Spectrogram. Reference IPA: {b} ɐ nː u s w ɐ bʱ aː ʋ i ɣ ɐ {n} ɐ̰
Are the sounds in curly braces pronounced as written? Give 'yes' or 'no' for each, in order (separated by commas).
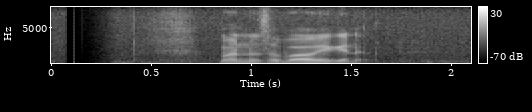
no, yes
